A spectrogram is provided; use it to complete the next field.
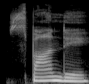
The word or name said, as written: Sponde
